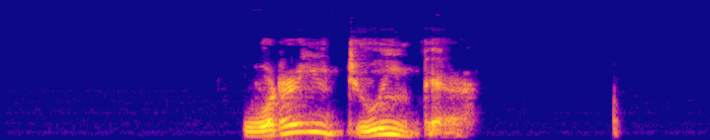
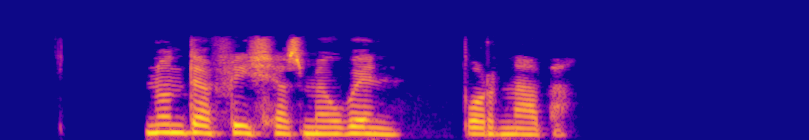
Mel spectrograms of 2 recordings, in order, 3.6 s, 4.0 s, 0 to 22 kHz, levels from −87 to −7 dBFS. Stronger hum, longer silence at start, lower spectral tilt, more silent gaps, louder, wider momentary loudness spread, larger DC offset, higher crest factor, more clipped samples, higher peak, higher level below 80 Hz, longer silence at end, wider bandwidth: neither; first, 1.2 s vs 0.75 s; first, -7 dB/octave vs -5.5 dB/octave; neither; first, -14 LUFS vs -18 LUFS; first, 13 LU vs 9 LU; neither; about the same, 18 dB vs 18 dB; neither; about the same, 0 dBFS vs -2 dBFS; about the same, -56 dBFS vs -58 dBFS; about the same, 1.2 s vs 1.2 s; about the same, 7.2 kHz vs 7.6 kHz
